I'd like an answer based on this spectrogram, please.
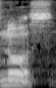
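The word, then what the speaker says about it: нос: character for nos this one's nos it's spelled hoc in russian the h is an n in russian yuck yuck yuck it's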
